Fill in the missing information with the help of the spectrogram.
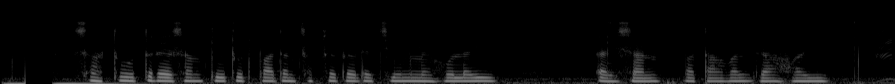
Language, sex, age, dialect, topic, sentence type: Magahi, male, 18-24, Central/Standard, agriculture, statement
